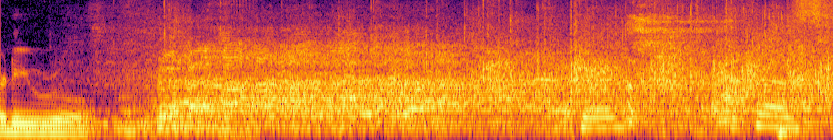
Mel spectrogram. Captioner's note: audience laughing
